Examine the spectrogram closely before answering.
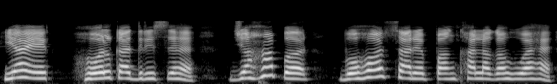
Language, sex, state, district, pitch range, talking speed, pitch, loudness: Hindi, female, Jharkhand, Garhwa, 255-295 Hz, 150 wpm, 265 Hz, -13 LUFS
